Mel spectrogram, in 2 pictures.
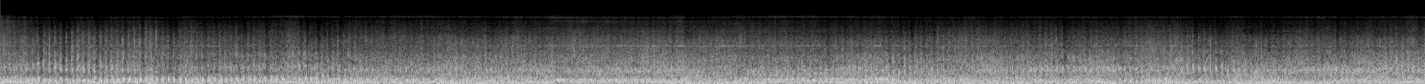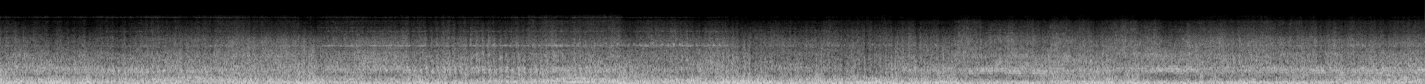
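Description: RAF Puma twin-turbine helicopter running steadily, rotor and engines together, with a steady high turbine whine over a low hum.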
